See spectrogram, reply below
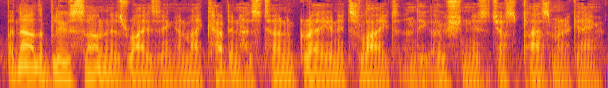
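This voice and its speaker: A man's voice: very deep voice, fairly even intonation, moderate pace, a little hiss or hum. An actor playing a reflective, troubled scientist narrating in a radio play, pensive and hesitant in his phrasing. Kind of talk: radio drama monologue. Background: music.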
